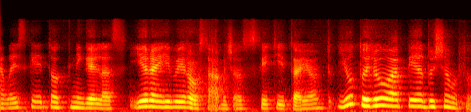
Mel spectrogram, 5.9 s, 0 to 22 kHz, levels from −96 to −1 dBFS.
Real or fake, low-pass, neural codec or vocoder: fake; 10.8 kHz; codec, 24 kHz, 0.5 kbps, DualCodec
